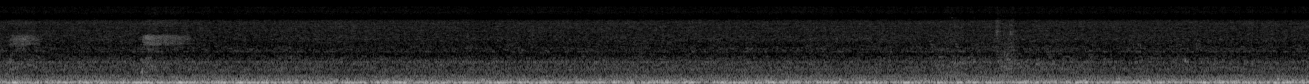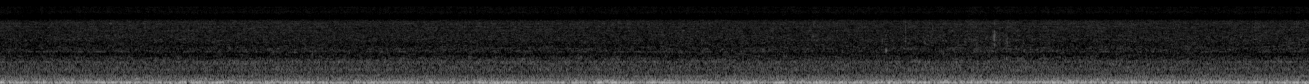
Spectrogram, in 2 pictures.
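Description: Bubbling water churns and roars steadily in a hot tub.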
